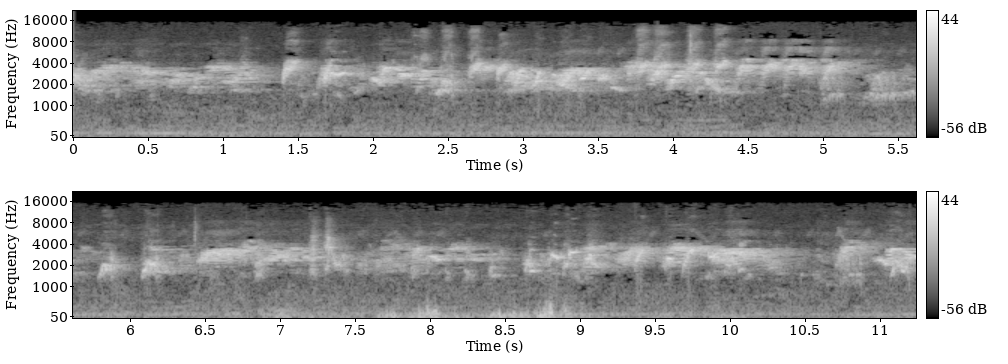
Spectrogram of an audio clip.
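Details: Decoy song of a red-whiskered bulbul for trapping and training birds: continuous scratchy, chattering warble with brief pauses, plus a few soft low thumps late in the recording.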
